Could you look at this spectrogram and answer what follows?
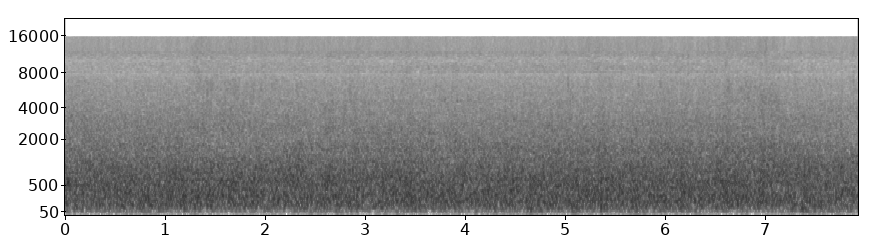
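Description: Fast mountain stream rushing over boulders in whitewater: a steady, even rush of water with no breaks.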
